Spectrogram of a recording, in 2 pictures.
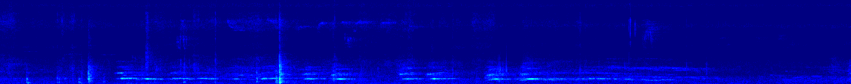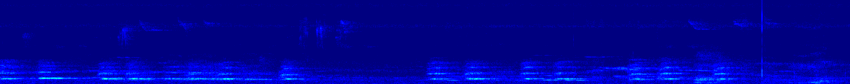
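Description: Bird calls: runs of short, repeated notes lasting a few seconds each, with pauses between.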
